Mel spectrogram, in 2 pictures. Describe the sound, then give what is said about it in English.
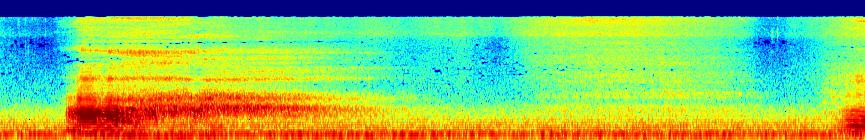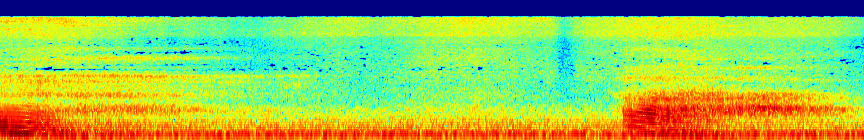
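Three deep, sweeping breaths drawn in and let out, each a breathy swell with a soft voiced edge, spaced evenly several seconds apart with quiet room tone between them and no talking. “Let's take three sweeping breaths and just let them go.”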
